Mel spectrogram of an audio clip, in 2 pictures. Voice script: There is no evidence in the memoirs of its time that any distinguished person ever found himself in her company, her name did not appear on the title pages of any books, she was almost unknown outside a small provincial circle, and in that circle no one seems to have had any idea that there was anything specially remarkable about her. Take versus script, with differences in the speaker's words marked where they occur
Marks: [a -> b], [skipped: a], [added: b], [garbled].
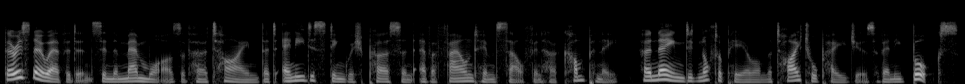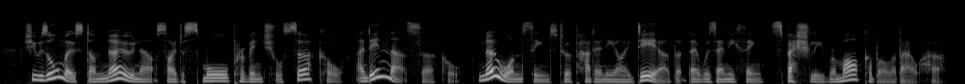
There is no evidence in the memoirs of [its -> her] time that any distinguished person ever found himself in her company, her name did not appear on the title pages of any books, she was almost unknown outside a small provincial circle, and in that circle no one seems to have had any idea that there was anything specially remarkable about her.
